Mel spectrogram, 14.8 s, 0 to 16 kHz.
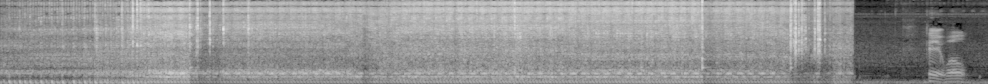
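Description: A $150 Predator clone engine runs steadily on a go kart, a loud continuous mid-pitched drone with a rough, knocking edge for about thirteen seconds before cutting off abruptly, followed by brief quiet.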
